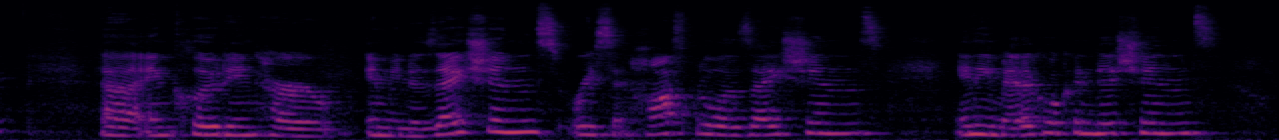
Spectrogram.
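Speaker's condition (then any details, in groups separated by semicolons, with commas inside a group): No condition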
